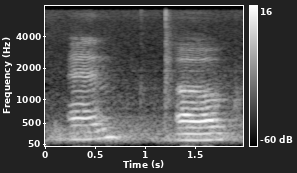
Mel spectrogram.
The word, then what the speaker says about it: know: no that's perfect k n o w o this one actually the vowel says its name no o just let you know like no means no yeah exactly so I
